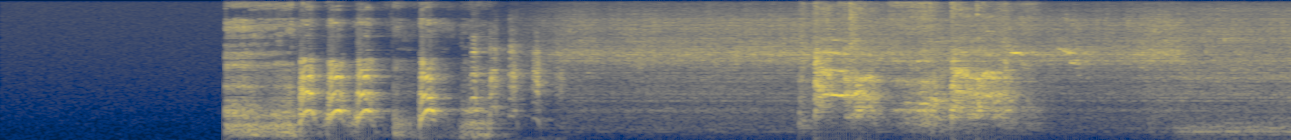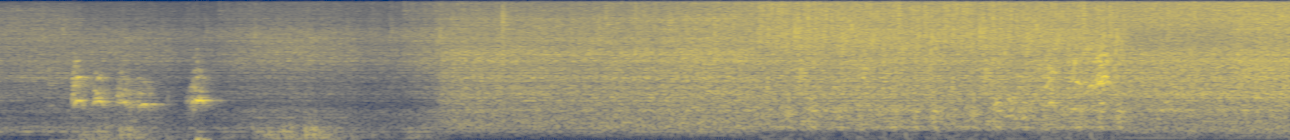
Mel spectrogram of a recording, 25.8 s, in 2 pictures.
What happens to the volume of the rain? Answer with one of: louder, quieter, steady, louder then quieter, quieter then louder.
louder.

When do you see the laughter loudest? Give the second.
24 s.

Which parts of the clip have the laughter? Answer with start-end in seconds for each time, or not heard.
4.7-5.7, 9.0-10.2, 22.9-24.1.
